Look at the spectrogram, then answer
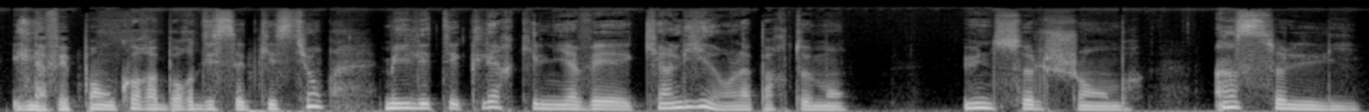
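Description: A man narrating a novel in an even, measured storytelling manner. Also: mid-range voice, no room sound. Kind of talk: scripted audiobook narration.

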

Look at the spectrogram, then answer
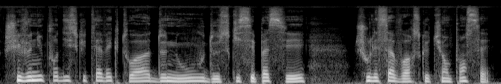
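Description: A man reading an audiobook, voicing a quick-tempered, guarded woman in her thirties with a lifted voice. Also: fairly high pitch, warm tone, no room sound, studio quality, natural voice. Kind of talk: audiobook narration.

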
